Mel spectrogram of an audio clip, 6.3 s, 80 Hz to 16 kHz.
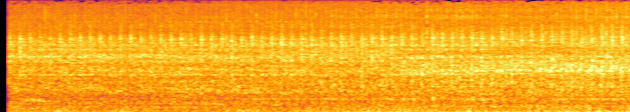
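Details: Honda NC700X twin at hot idle, fully warmed up: light, fast metallic rattle over the low thump, about two to three taps a second, from the right side of the engine only when hot; source undetermined.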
